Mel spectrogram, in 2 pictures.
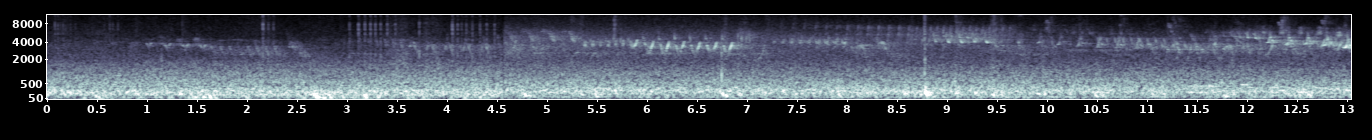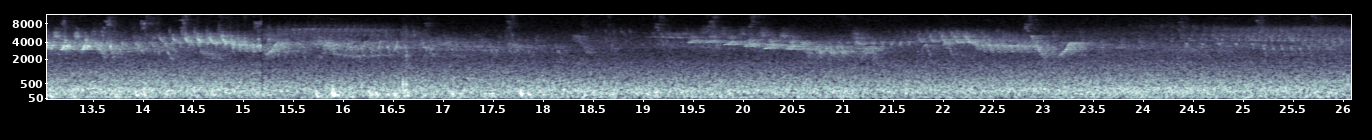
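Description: Songbirds singing in a forest, a series of quick trilled and chirping phrases one after another, faint over a steady low background hiss.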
